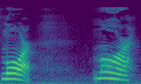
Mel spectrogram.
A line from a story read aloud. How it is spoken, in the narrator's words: who gasped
